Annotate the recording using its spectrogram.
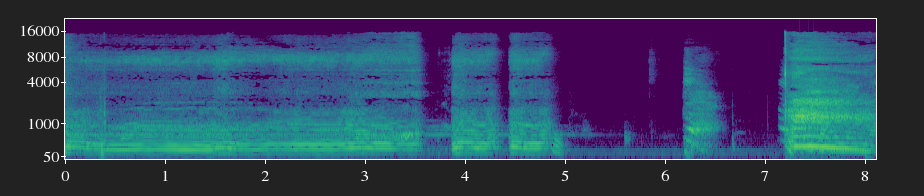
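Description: A boy humming one long held note with closed lips, then two short hums. Near the end a loud open-mouthed "aah" follows a sip of drink.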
